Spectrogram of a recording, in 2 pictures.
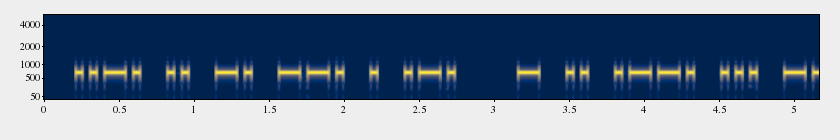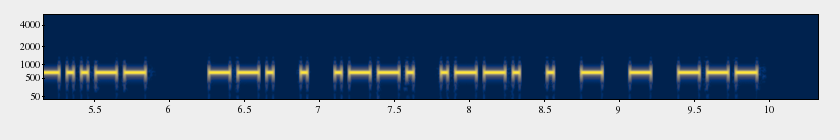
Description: Morse code, heard as a keyed tone, about 25 wpm, 700 Hz. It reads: FINGER TIPS, GEPPETTO
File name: Pinocchio / Pinocchio ch3 20 25 ik1hge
